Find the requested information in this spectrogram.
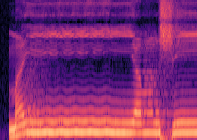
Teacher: ada mim sukun, namanya idhar safawi, kita baca jelas tanpa mendengung. Yamshi, kasrah bertemu ya sukun 2 harokat.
